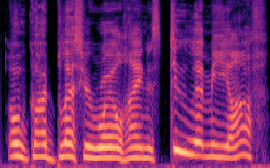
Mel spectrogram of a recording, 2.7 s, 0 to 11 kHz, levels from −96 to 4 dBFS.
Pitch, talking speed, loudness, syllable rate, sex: 225 Hz, 220 wpm, -15 LUFS, 4.4 syllables/s, male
